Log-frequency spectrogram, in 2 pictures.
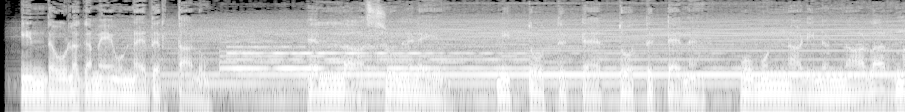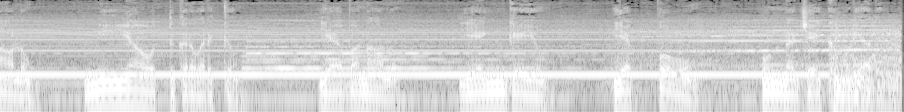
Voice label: Dialogue Tone; Vivegam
